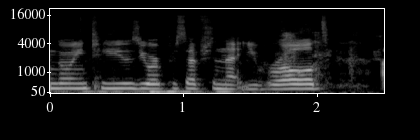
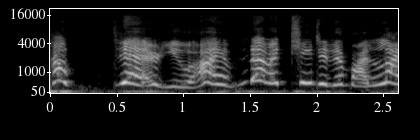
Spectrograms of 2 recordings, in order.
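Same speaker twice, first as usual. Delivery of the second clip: put-on high, gasping, indignant, outraged elderly woman voice; 10 semitones higher, 3 dB louder than usual. Voicing an old lady accused of cheating: gasping, outraged old lady.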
